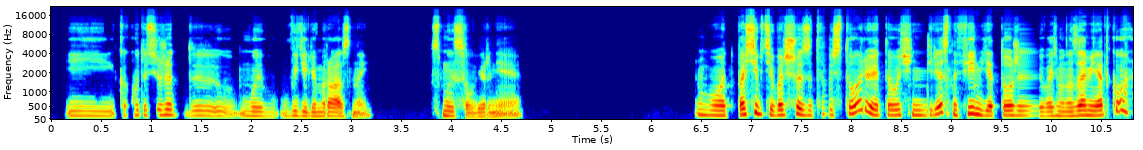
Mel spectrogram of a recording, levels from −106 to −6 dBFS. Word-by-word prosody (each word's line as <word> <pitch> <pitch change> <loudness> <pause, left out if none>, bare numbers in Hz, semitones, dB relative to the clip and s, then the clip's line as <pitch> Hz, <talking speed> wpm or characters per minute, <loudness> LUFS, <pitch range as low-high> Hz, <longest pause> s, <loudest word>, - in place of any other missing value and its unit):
И 160 -1 -9
какой-то 175 +1 -9
сюжет, 185 +1 -2
ы, 165 -2 -7
мы 150 -2 -7
выделим 150 -3 -5
разный. 150 -1 -1 0.6
Смысл, 155 -5 -2
вернее. 135 0 -5 1.7
Вот, 175 -3 0
спасибо 210 +6 +6
тебе 190 - +1
большое 185 +4 +5
за 170 - -3
твою 200 +3 -13
историю. 240 - +3
Это 180 0 -2
очень 185 -1 -1
интересно, 190 +3 +1
фильм 225 +3 +3
я 170 -3 +3
тоже 165 -1 +1
возьму 155 +1 -2
на 150 0 -1
заметку, 175 - +4
170 Hz, 140 wpm, -24 LUFS, 155-185 Hz, 1.7 s, спасибо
